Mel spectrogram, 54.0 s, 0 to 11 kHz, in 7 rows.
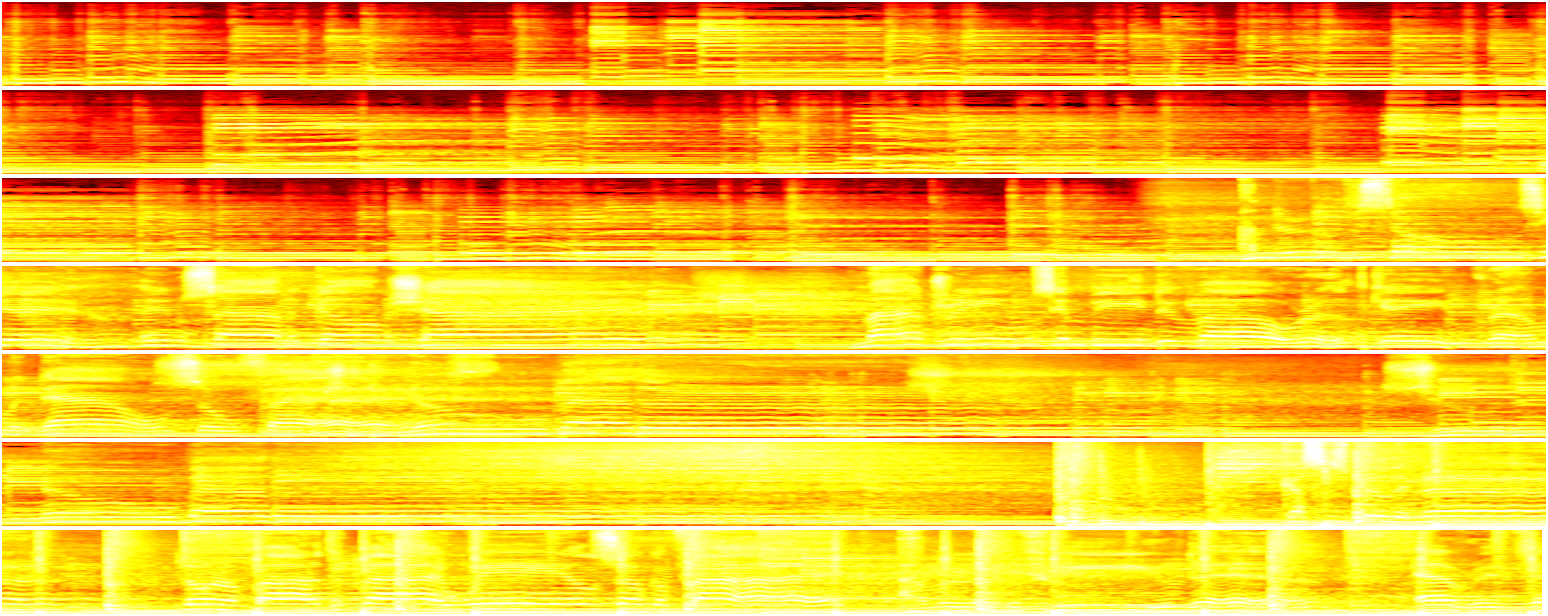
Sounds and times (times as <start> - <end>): Electric guitar: 0.0 - 54.0.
